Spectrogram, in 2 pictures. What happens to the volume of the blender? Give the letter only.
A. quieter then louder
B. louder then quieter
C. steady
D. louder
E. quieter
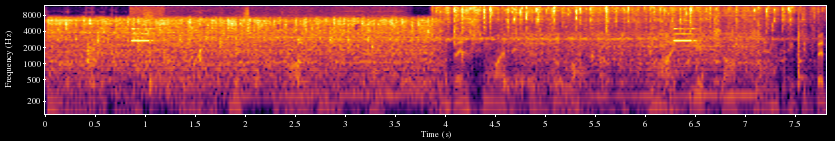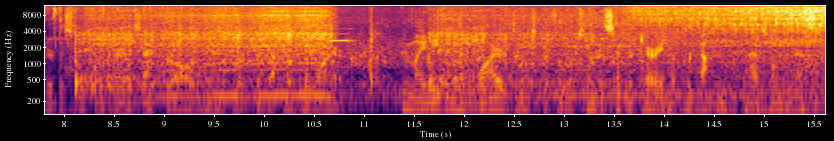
B.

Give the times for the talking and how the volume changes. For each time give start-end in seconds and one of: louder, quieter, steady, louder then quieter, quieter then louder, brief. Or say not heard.
0.0-15.5 louder.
